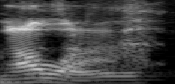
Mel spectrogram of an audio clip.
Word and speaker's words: Sumbawa: How do you pronounce Sumbawa? Sumbawa.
